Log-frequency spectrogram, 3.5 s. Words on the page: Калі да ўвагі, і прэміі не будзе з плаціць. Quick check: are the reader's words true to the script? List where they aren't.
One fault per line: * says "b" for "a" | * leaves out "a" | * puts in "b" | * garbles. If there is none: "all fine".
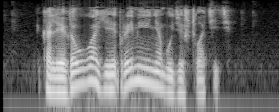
all fine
